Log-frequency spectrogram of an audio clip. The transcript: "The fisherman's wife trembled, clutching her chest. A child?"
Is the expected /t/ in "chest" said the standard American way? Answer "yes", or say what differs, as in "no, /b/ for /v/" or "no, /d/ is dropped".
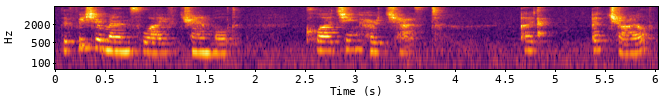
yes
